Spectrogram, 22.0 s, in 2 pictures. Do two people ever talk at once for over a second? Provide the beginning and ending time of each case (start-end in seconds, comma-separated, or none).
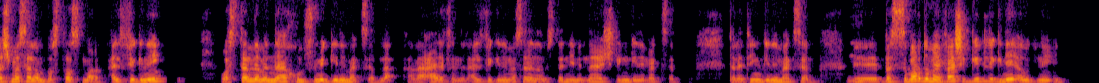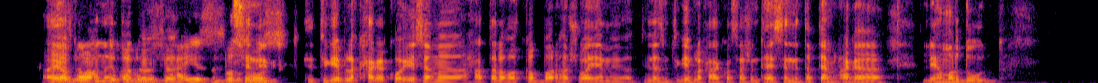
11.5-14.0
